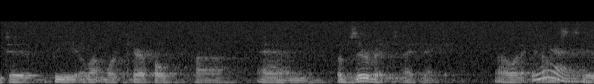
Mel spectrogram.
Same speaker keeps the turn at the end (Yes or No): Yes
